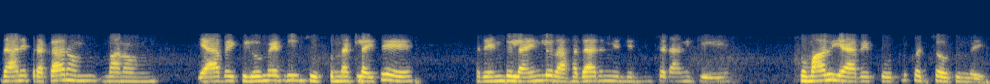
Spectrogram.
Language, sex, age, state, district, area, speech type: Telugu, female, 45-60, Andhra Pradesh, East Godavari, rural, conversation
